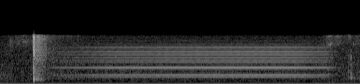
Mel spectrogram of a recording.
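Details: Western Electric 202 rotary desk telephone during final checks after repair; a click, then a clean, steady dual-pitch dial tone held for about three seconds, with no crackle or hum; healthy dial tone.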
